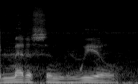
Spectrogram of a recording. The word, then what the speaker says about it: medicine wheel: This is called a medicine wheel. I keep getting the name wrong. I was calling it a circle, a sphere, a spiral, but it's a medicine wheel.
